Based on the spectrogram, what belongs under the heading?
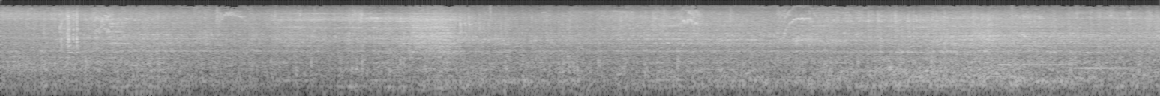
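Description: Rake of maroon charter passenger coaches rolling past close by: a steady rumble of steel wheels on the rails.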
